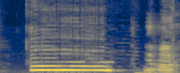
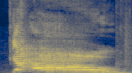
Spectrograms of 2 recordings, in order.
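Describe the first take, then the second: First: A high-pitched voice shouts the word. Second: A low-pitched voice shouts the word. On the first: A female commentator is celebrating a goal. "the woman screams goal and she goes" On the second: A male commentator is celebrating a goal. "you get a male one on and he screams"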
